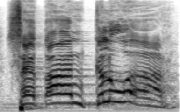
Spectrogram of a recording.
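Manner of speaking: high, loud exorcist command; commanding rebuke. Retold or imitated. Preacher retelling the pastor casting out the demon, loud high command. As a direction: bark the demon out with full authority. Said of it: "dia bilang".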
